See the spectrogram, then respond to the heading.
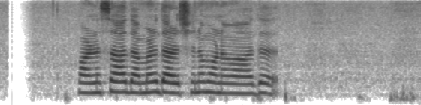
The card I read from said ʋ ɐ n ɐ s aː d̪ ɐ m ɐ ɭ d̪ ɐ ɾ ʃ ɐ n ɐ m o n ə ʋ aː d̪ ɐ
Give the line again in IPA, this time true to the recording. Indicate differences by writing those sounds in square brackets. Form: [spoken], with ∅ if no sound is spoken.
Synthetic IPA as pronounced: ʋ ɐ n ɐ s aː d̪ ɐ m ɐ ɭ d̪ ɐ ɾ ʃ ɐ n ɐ m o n [ɐ] ʋ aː d̪ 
